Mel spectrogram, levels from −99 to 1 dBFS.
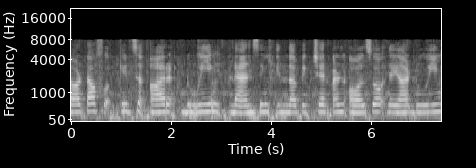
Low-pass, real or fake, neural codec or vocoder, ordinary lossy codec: none; fake; codec, 16 kHz, 4 kbps, FunCodec, trained on LibriTTS, 50 frames a second; none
